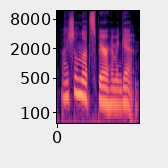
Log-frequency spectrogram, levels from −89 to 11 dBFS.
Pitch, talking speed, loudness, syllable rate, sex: 180 Hz, 220 wpm, -15 LUFS, 5.5 syllables/s, female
